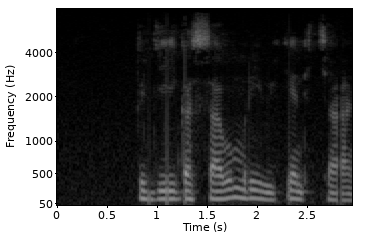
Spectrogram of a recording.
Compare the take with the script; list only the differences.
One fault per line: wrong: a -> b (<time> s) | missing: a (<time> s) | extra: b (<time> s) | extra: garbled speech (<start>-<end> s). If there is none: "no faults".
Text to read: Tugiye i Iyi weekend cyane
extra: Gasabo muri (1.3 s)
